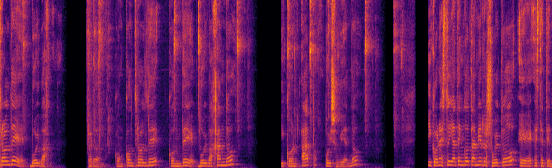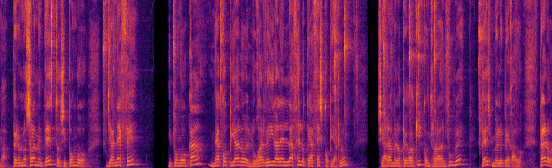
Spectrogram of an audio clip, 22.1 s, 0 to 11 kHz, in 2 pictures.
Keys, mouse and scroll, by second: 0.5 ctrl+d, 1.9 Escape, 2.1 Escape, 3.6-7.9 typing, 13.0-14.8 typing, 18.1 super+h, 19.7 ctrl+alt+v, 19.7 BackSpace, 20.7 Escape.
